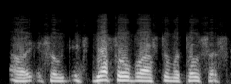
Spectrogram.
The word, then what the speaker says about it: nephroblastomatosis: Wilms tumor also include nephroblastomosis? Also a great question. So it's nephroblastomatosis, Terry, but it's one of those things you have to like break into its syllables to be able to say.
